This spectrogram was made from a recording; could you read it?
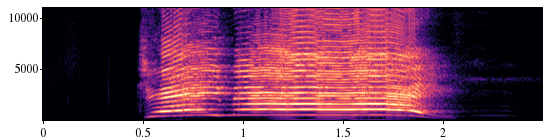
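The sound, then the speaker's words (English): A child's high-pitched scream rings out from another room, loud and sustained for about a second and a half, dipping briefly near the start before the pitch slides down as it fades. “Oh, they're screaming in the other room.”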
